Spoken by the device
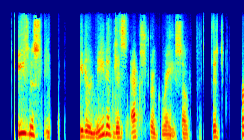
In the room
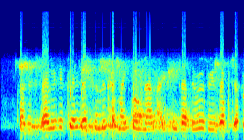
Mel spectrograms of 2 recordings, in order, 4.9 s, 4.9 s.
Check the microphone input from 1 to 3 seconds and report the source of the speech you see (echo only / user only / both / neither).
both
